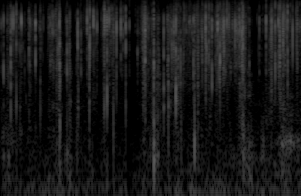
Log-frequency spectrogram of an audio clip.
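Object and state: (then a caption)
Onion with dry papery skin. A whole, raw, fist-sized solid red onion is held up in one hand while the fingertips of the other hand scratch and pick at its dry papery outer skin near the top. The result is a dense run of bright, crisp crinkling and tearing sounds with sharp, quick crackles and almost no low end.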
